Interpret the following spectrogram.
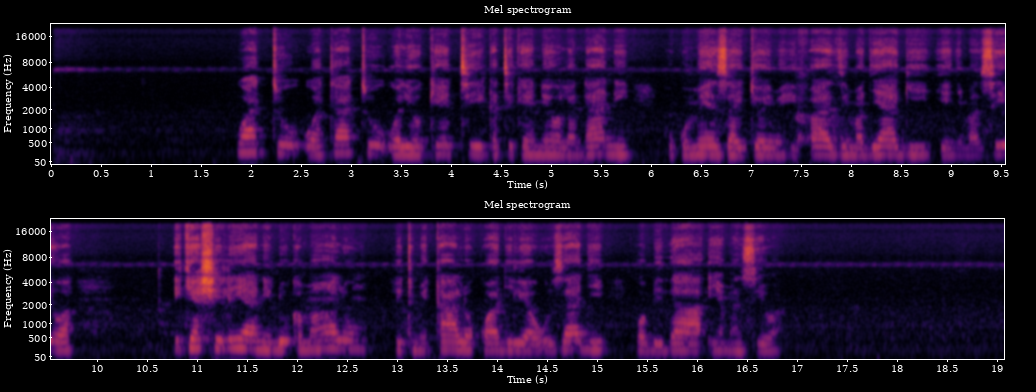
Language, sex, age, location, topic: Swahili, female, 25-35, Dar es Salaam, finance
